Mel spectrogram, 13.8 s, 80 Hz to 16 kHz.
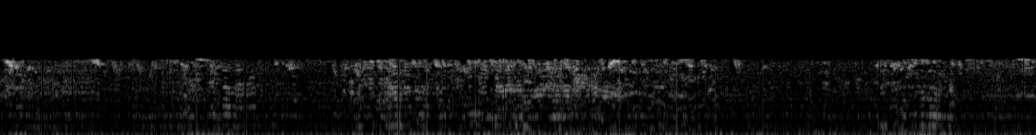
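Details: Honey bees of a reproductive swarm entering a bait hive, or swarm trap, at Painted Peacock Manor on 04/07/21; a continuous, even, many-winged buzzing with a strong low hum, holding level throughout.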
